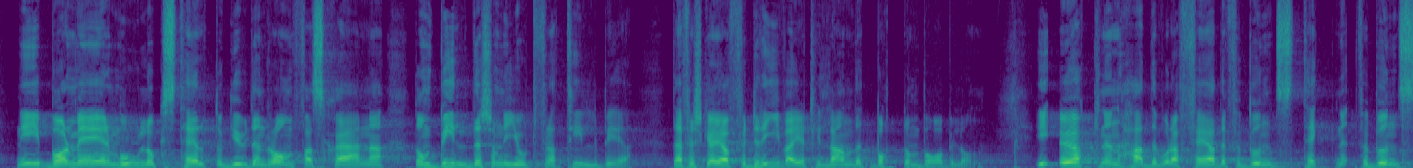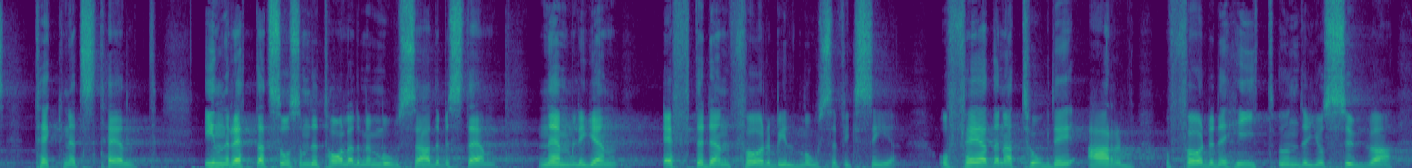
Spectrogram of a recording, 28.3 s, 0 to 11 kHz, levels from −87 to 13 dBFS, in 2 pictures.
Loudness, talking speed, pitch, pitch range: -25 LUFS, 135 wpm, 160 Hz, 150-175 Hz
